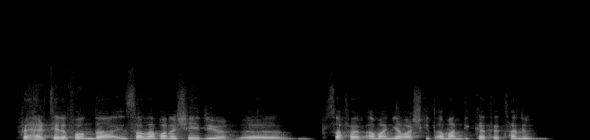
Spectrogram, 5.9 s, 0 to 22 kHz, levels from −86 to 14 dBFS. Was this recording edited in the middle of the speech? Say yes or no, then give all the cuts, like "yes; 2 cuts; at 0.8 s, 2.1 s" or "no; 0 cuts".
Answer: no; 0 cuts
